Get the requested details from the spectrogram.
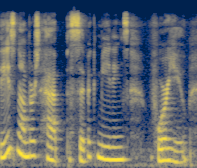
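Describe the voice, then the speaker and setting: A woman talks at a moderate pace in a calm, soothing tone. Her voice is somewhat breathy, and the background is quiet. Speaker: spiritual radio host. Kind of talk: talk show with guided meditation.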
